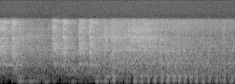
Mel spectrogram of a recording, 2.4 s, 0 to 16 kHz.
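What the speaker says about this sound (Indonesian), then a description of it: "Untuk mesin halus, sekali sentuh juga nyala." A 2018 Suzuki GSX-R motorcycle engine catching and settling into a steady, pulsing idle, close and fairly loud, with no talking.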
